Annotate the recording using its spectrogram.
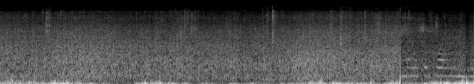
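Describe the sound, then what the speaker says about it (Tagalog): Steady broadband hiss of heavy typhoon rain pouring down on a mountain campsite in Atok, Benguet, throughout, with gusty swells and a faint low rumble toward the end. "Lakas ng ulan."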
